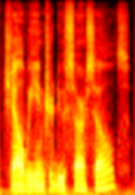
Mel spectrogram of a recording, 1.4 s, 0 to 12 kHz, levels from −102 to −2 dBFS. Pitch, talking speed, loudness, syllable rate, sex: 100 Hz, 180 wpm, -17 LUFS, 7.2 syllables/s, male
